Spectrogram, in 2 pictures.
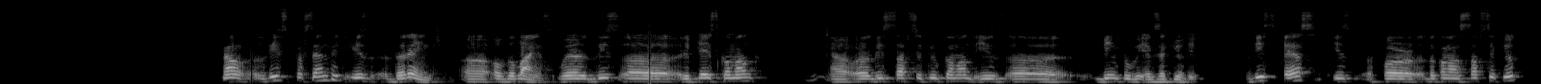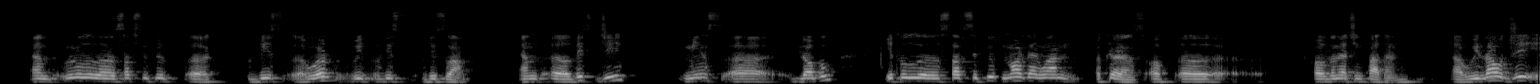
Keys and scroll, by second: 0.0-3.6 typing.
